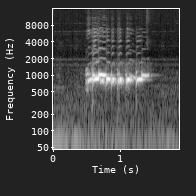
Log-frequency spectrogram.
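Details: A single phrase from a local zebra dove, about one second of quick, rolling cooing notes that trail off, in a quiet setting.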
